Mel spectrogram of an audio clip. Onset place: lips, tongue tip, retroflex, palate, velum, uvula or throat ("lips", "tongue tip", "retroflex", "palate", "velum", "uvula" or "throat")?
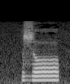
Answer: tongue tip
